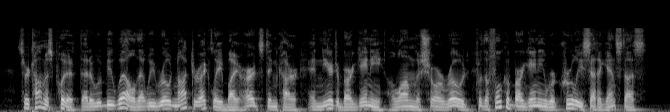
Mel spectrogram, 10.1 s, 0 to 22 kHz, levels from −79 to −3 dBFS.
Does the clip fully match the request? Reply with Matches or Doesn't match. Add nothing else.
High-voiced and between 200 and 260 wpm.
Doesn't match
